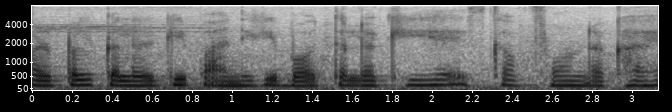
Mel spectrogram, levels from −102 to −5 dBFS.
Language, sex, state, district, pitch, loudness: Hindi, female, Bihar, Patna, 165 Hz, -16 LUFS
